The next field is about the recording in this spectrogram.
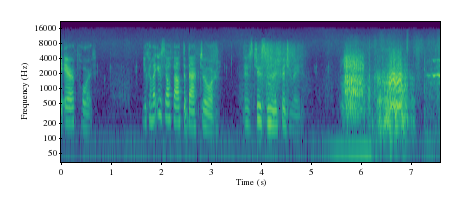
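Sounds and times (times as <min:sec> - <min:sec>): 
speech: 0:00.0 - 0:00.8, 0:01.6 - 0:04.9
horse snorting: 0:05.6 - 0:07.1
horse whinnying: 0:05.6 - 0:07.5.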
